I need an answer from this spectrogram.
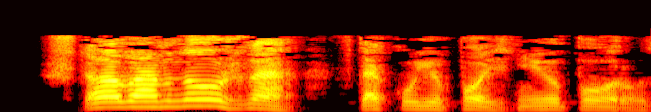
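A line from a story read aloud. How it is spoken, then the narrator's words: Angry shout. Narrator (Russian): закричал он сердито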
